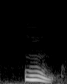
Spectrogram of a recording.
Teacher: in Mandarin, the U sound is a pure vowel, what we call in linguistics a monophthong. So it sounds something like U.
